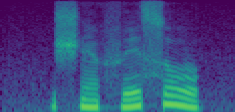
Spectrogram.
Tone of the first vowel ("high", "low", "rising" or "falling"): low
